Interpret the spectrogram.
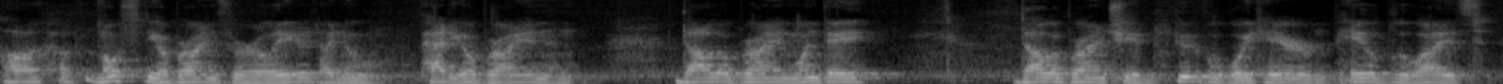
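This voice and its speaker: An older man from Quebec City introducing a guest speaker to an audience with a relaxed, humorous anecdote. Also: mid-range voice, measured pace, a little hiss or hum. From Quebec City, Canada. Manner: folksy anecdotal storyteller with easy humor. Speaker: event host introducing a speaker. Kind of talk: informal introduction at a heritage talk. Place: meeting hall with an audience. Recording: echoey hall.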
